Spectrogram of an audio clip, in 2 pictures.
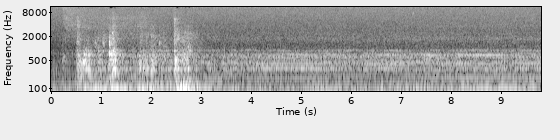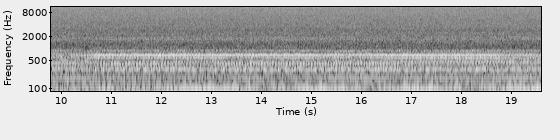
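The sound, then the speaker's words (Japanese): A few sharp mechanical clunks and a sliding rush in the first seconds as the right-side doors of a subway train open at Tenjinbashisuji 6-chome station, a transfer point for the Sakaisuji and Hankyu lines, then a steady low electrical hum of the stationary subway car carrying on with no voices. “天神橋筋6丁目、天神橋筋6丁目堺筋線阪急線は乗り換えです。右側の扉が開きます。”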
